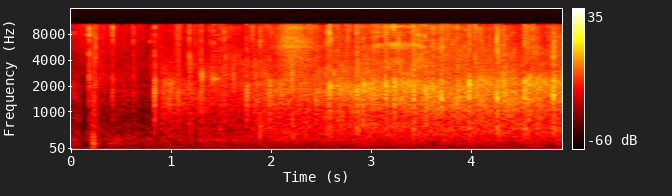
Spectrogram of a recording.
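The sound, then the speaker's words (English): Audience applause that starts with a few scattered claps and quickly swells into steady, dense clapping, growing louder and holding at a full level to the end. “Thank you, brave applauders.”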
